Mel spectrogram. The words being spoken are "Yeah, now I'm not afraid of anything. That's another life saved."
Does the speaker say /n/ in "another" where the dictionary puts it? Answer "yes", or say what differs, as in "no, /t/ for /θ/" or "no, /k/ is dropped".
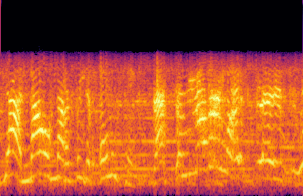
yes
